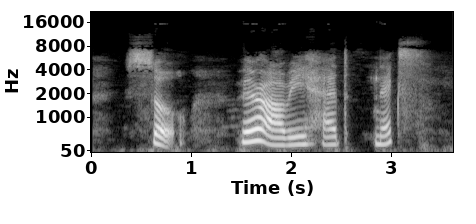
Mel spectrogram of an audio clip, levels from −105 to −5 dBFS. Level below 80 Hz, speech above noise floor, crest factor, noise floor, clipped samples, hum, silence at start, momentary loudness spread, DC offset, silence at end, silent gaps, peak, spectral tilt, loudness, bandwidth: -56 dBFS; 33 dB; 18 dB; -52 dBFS; under 0.1%; none; 0.4 s; 20 LU; under 0.1%; 0.4 s; none; -2 dBFS; -3.5 dB/octave; -19 LUFS; 9.4 kHz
